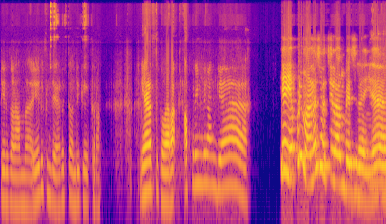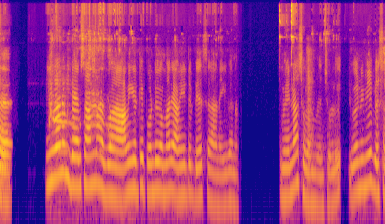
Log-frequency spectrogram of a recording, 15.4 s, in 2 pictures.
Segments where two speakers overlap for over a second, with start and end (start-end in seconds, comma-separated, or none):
none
